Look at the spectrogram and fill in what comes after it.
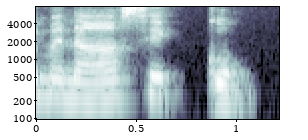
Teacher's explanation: اس میں دو کاف اکٹھے ہو رہے ہیں تو سوسی کو یہاں پہ ادغام کرنا ہے، وہ کہیں گے مناسککم۔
